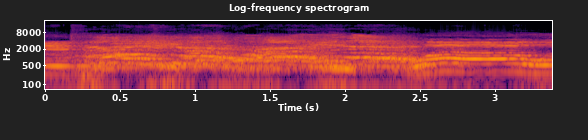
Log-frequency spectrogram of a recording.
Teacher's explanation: দুই ঠোঁট গোল করিয়া মধ্যে সামান্য ফাঁক রাখিয়া ওয়াও উচ্চারিত হয়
